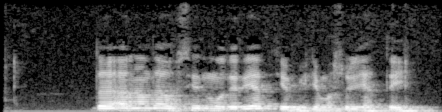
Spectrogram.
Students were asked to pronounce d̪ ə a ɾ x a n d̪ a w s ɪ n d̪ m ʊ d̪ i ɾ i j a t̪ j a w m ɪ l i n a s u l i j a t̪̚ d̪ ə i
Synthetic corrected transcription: d̪ ə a ɾ ɣ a n d̪ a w s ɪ n d̪ m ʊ d̪ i ɾ i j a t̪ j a w m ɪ l i m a s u l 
